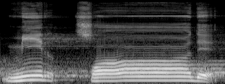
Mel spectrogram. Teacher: Labil mir, huruf ra berharokat sukun. Mir sad, huruf sa dipanjangkan boleh 2, boleh 4, boleh 6 harokat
